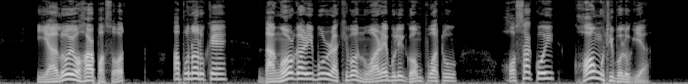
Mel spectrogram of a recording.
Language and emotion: Assamese, angry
